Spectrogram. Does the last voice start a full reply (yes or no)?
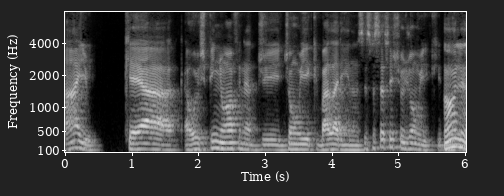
yes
